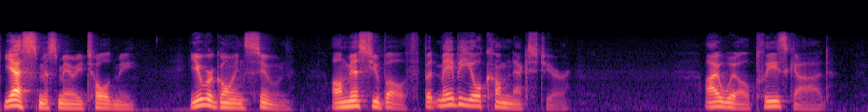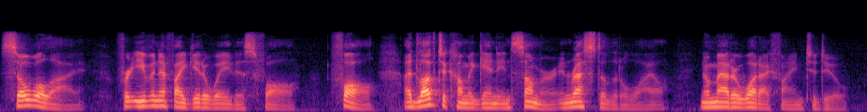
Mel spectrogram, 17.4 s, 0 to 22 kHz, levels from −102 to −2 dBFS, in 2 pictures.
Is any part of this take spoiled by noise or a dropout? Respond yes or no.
no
